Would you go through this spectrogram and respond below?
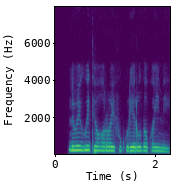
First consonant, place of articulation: alveolar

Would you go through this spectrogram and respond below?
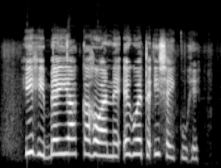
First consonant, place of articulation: glottal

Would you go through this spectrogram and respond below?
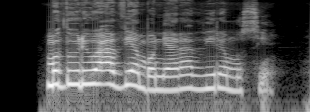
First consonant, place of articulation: labial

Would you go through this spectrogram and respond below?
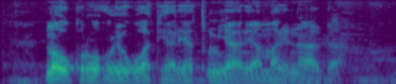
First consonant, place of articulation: alveolar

